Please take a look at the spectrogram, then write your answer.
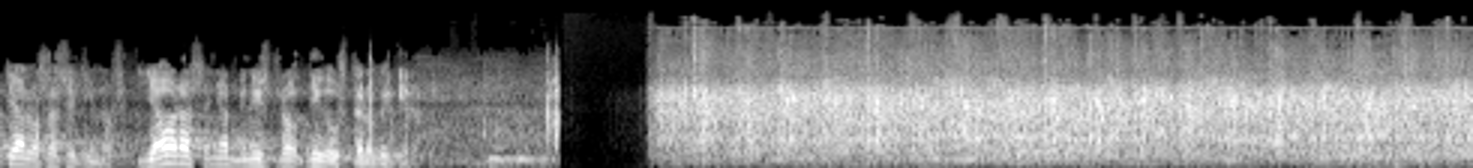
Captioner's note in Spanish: Aplausos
